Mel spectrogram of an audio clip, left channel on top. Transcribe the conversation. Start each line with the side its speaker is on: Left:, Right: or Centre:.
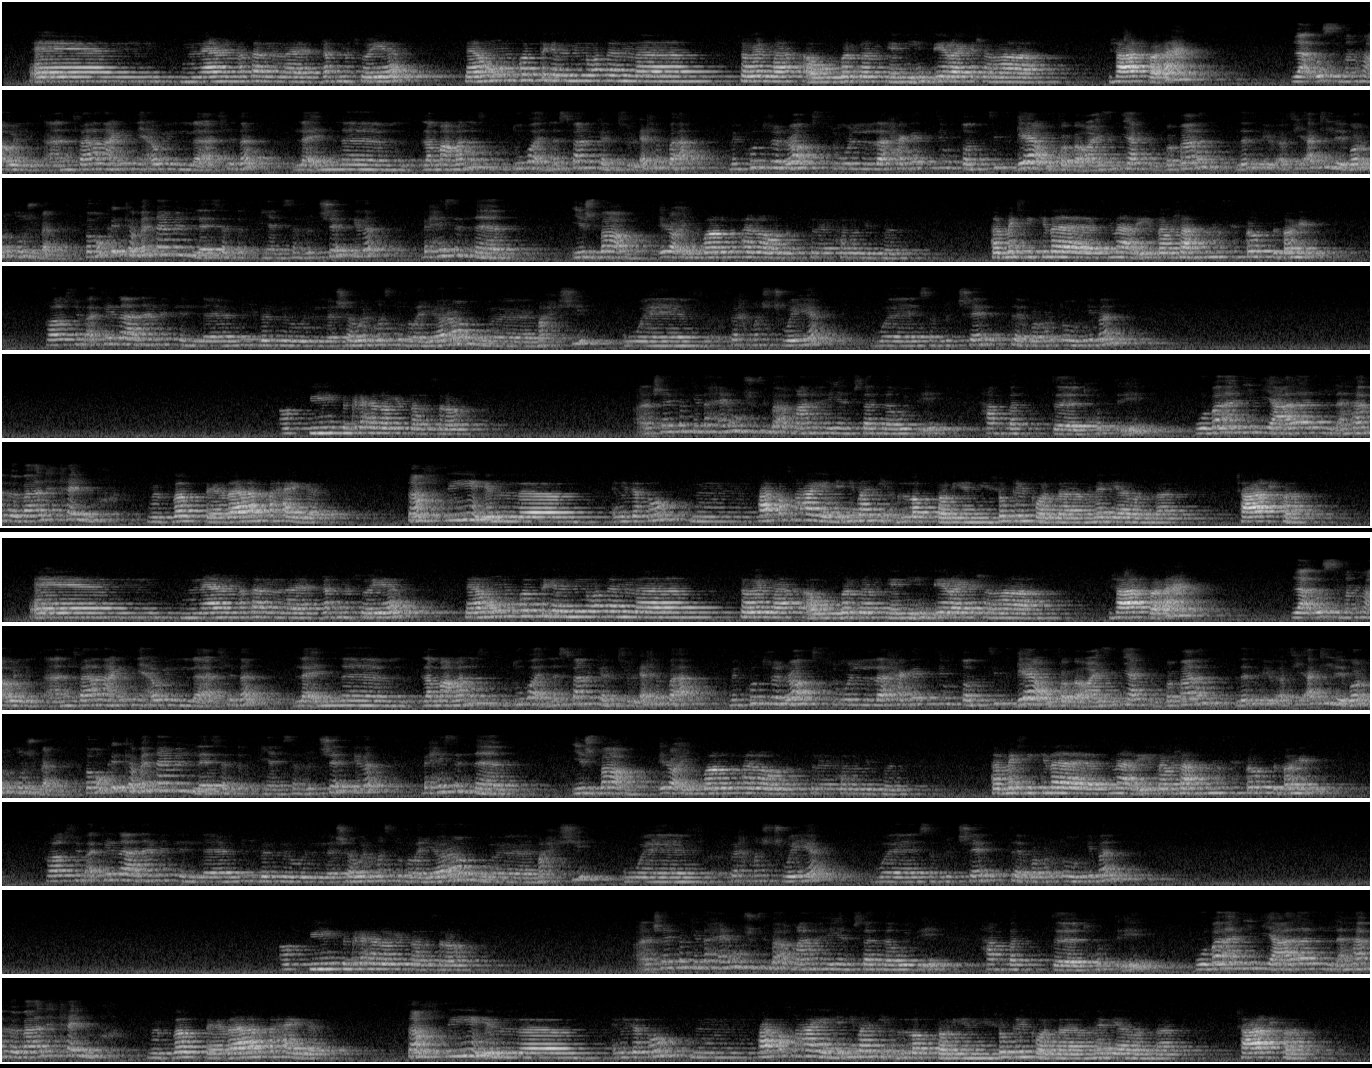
Left: آم، نعمل مثلا آه، فراخ مشوية تمام ونحط جنب منه مثلا آم، شاورما أو برجر يعني انت ايه رأيك عشان انا مش عارفة
Centre: لا بصي ما انا هقولك انا فعلا عاجبني قوي الاكل ده لان آم، لما عملنا في الخطوبه الناس فعلا كانت في الاخر بقى من كتر الرقص والحاجات دي والتنطيط جاعوا فبقوا عايزين ياكلوا ففعلا لازم يبقى في اكل برضو مشبع فممكن كمان نعمل سند... يعني سندوتشات كده بحيث ان يشبعوا ايه رايك
Left: <laughs> برضه حلوة برضه فكرة حلوة جدا طب ماشي كده رسينا على ايه طب عشان احسن نسيت اختي <laughs> طيب
Centre: خلاص يبقى كده هنعمل الميني برجر والشاورما الصغيرة ومحشي وفراخ
Left: مم.
Centre: مشوية وسندوتشات برضو جبن
Left: اوكي فكرة حلوة جدا بصراحة
Centre: انا شايفة كده حلو وشوفي بقى معاها هي نفسها تزود ايه حابة ت- تحط ايه وبقى نيجي على الأهم بقى الحلو
Left: بالظبط يعني ده أهم حاجة
Centre: <laughs> صح
Left: بصي ال الجاتو مم، مش عارفة بصراحة يعني اجيب هني الاكتر يعني شوكليت ولا فانيليا ولا مش عارفة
